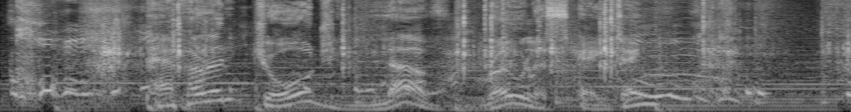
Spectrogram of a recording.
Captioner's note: snorting and giggling; laughter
